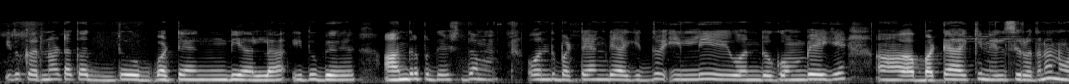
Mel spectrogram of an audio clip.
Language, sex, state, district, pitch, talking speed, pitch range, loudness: Kannada, female, Karnataka, Shimoga, 220 Hz, 120 wpm, 210-230 Hz, -17 LUFS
